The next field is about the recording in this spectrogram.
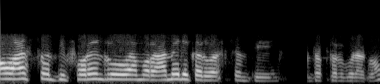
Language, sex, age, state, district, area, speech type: Odia, male, 45-60, Odisha, Nabarangpur, rural, conversation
